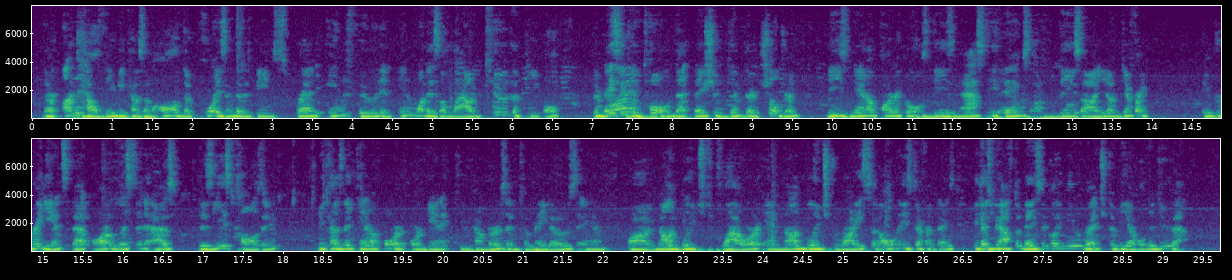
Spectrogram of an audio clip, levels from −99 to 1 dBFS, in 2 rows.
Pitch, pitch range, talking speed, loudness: 135 Hz, 125-145 Hz, 160 wpm, -23 LUFS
